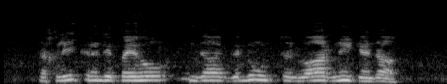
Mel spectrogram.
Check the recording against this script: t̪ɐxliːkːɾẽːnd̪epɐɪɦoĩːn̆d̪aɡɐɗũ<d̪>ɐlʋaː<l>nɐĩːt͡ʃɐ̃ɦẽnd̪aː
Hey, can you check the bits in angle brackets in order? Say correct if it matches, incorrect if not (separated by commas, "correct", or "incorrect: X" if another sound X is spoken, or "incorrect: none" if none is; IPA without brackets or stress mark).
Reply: incorrect: t̪, incorrect: ɾ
